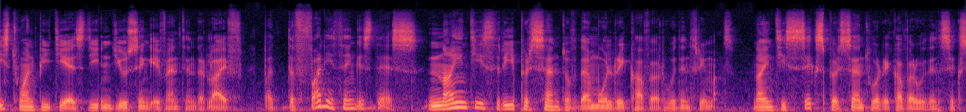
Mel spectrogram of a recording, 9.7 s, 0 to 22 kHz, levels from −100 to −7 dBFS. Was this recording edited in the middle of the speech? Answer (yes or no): yes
